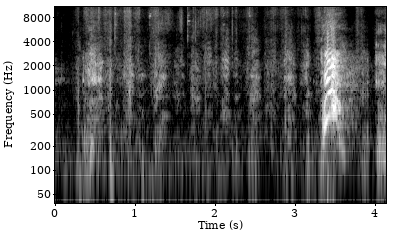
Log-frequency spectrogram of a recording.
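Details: Rooney, a German Pinscher, messing with a Rat Terrier outdoors; quiet panting and snuffling puffs, then one loud harsh snarling bark near the end.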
